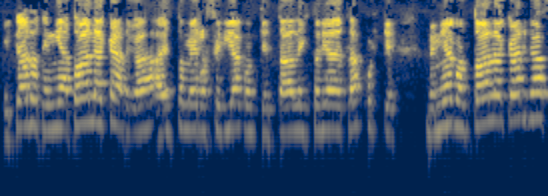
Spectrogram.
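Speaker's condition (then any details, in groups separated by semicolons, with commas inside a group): Cleft lip and palate; since early childhood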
